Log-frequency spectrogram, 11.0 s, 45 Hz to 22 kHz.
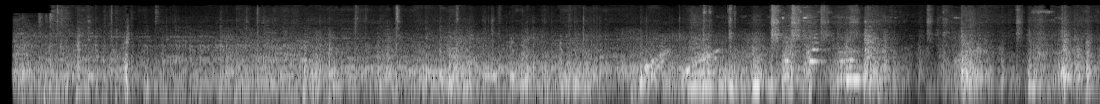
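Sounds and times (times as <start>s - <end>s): machinery running: 0.2s - 9.2s.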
